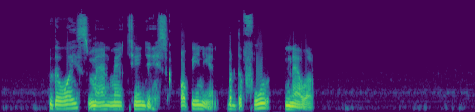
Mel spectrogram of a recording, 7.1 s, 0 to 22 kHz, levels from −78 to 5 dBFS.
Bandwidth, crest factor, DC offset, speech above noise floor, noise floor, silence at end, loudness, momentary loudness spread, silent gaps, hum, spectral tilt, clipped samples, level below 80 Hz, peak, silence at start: 13.5 kHz; 14 dB; under 0.1%; 50 dB; -62 dBFS; 2.45 s; -13 LUFS; 6 LU; none; none; -6.5 dB/octave; under 0.1%; -58 dBFS; 0 dBFS; 0.75 s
